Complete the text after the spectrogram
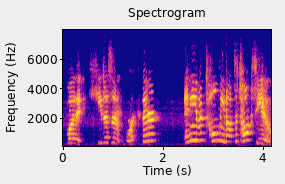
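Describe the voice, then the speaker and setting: A woman's voice: extremely high pitch, lively intonation, moderate pace, sharp tone, exaggerated voice. A woman playing a naive, chatty, anxious little girl in an amateur radio play. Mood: earnest, worried. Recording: dull lo-fi audio.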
